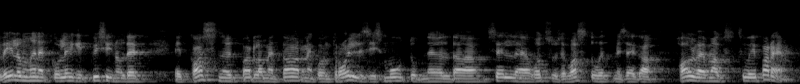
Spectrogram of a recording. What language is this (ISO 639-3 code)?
est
